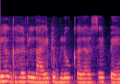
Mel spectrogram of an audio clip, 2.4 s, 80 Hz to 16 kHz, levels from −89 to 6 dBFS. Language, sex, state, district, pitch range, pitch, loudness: Hindi, female, Haryana, Charkhi Dadri, 170-190 Hz, 180 Hz, -17 LUFS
